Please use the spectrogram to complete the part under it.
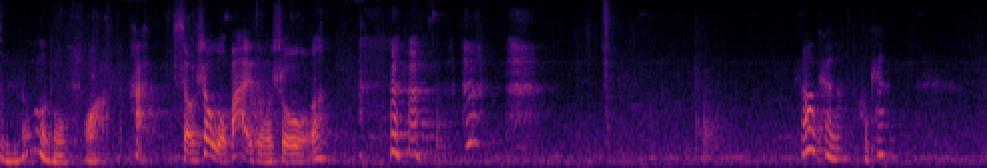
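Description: A woman speaks teasingly and laughs.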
